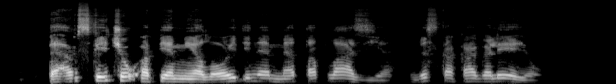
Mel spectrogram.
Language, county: Lithuanian, Klaipėda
